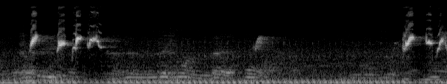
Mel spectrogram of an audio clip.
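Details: Red-whiskered bulbul giving a quick three-note chirpy phrase, a soft lone whistle, then the start of another phrase, over a low rumbling background.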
